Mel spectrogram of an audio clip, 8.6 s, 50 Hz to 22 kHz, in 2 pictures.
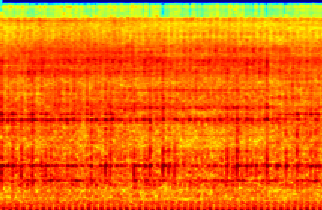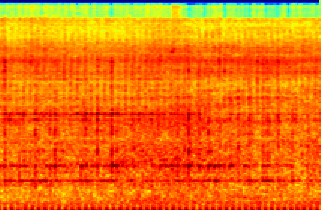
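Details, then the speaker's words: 200cc Italika (Zongshen RX1) motorcycle on stand, engine running with faint metallic whir and whine at the front sprocket; worn drive chain and possibly worn sprocket suspected, chain replaced. "tiene un rito en la cadena muy raro el rollito lo hace aquí a la altura del piñón"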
